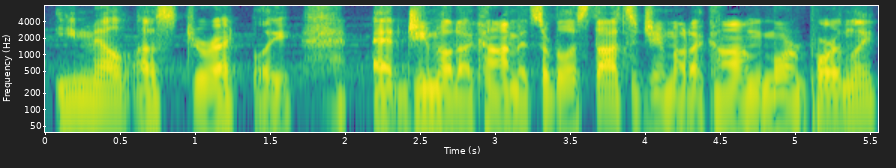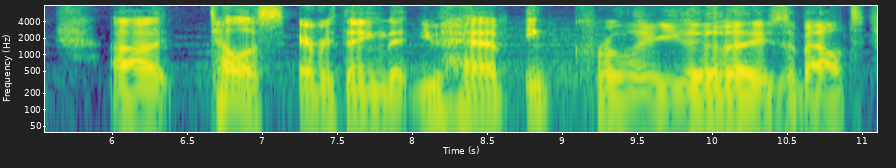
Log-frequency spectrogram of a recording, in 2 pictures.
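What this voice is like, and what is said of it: Strong Southern American accent. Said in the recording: “My southern accent is cutting through pretty hard, and I'm having issues speaking the English language in a clear, consistent fashion.”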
